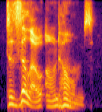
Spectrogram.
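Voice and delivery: slow, put-on announcer voice. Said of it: "the announcer voice".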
